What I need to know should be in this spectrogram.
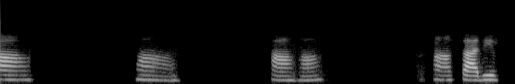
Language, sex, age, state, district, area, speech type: Urdu, female, 45-60, Uttar Pradesh, Rampur, urban, conversation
